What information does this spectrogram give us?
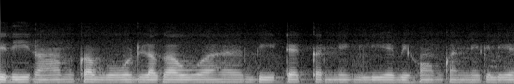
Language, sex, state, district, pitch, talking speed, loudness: Hindi, male, Uttar Pradesh, Muzaffarnagar, 110 Hz, 175 wpm, -19 LUFS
